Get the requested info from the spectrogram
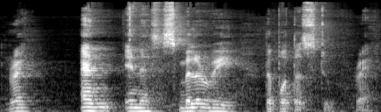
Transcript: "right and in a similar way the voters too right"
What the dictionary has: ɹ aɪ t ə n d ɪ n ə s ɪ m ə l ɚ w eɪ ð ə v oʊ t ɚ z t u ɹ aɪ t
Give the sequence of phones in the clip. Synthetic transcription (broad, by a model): ɹ aɪ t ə n ɪ n ə s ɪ m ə l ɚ w eɪ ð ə b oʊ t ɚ s t u ɹ aɪ t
